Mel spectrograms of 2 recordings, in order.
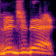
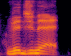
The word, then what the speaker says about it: vignette: New York baby silent G's are silent like lasagna viette baby viette no have you ever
